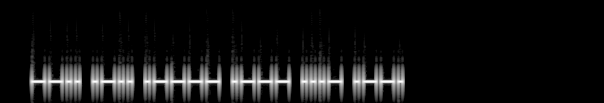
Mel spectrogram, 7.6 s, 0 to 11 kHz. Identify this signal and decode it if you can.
Morse code, heard as a keyed tone, about 22 wpm, 700 Hz. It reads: ZL1JVP
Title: DXCC-100 Call Signs - 6 Characters - Repeated 3x - 22wpm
